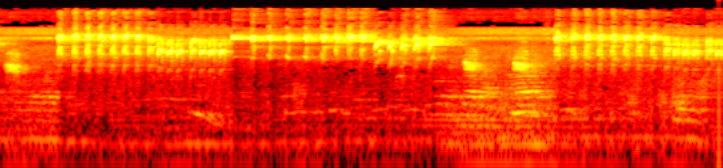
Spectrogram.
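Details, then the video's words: Long-tailed shrike in full song, 'tembakan kuntilanak' style: fast repeated high, shrill chirp series, a sustained whistled note, and interludes of lower warbling and chattering fragments between bursts. "Cendet tembakan kuntilanak gacor gaya mewah"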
